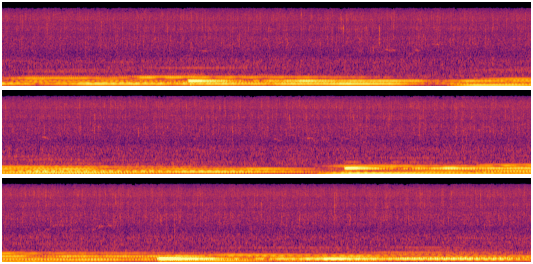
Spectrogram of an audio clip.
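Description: Steady rain hiss under slow, soft relaxing music: sustained low chords that change every few seconds, with deep bass notes entering about nine seconds in and dropping out near the end.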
